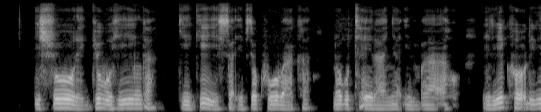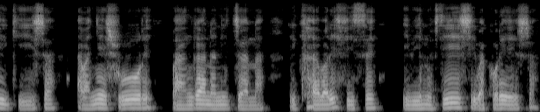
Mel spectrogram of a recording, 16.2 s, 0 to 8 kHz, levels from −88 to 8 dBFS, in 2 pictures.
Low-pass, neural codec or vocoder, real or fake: 7.2 kHz; none; real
